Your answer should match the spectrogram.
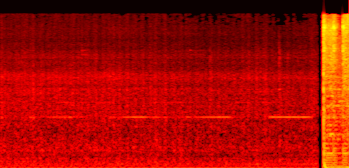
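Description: Vehicle reversing alarm beeping at a construction site, about one half-second beep per second, over a steady low hum.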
